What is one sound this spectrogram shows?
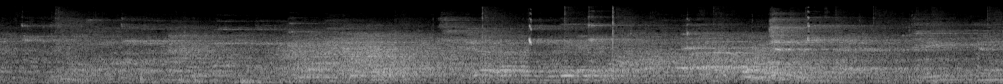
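Badminton rackets strike shuttlecocks with sharp pops in an echoing hall.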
